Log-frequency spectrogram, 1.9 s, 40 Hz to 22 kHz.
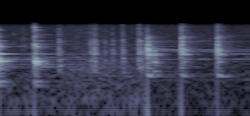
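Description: A wooden violin tuning peg is tapped repeatedly and checked against a tap tone reference tool, giving a series of short, dry, woody knocks with a clear pitched tone around 800 Hz that dies away almost at once. The peg's tap tone is judged good.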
